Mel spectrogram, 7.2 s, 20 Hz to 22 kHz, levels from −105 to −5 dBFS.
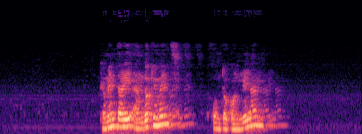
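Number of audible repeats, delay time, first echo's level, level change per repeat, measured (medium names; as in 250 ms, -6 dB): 2, 245 ms, -20.0 dB, -6.0 dB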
